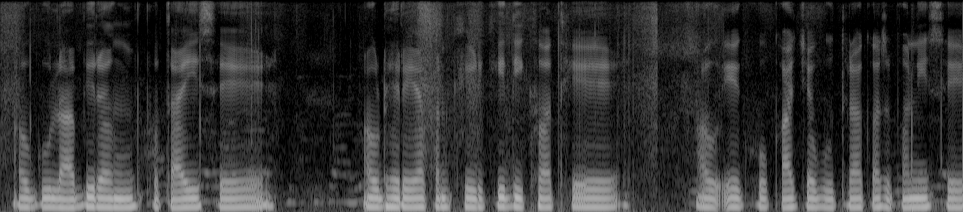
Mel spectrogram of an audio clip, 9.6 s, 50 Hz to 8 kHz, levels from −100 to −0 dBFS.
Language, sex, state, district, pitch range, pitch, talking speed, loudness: Chhattisgarhi, male, Chhattisgarh, Sarguja, 120-125 Hz, 120 Hz, 100 wpm, -37 LUFS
